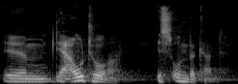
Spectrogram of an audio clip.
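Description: A male preacher giving a sermon, reading a humorous text aloud slowly and deliberately. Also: medium pitch, animated.

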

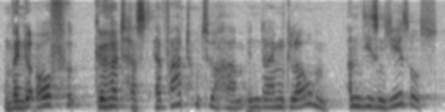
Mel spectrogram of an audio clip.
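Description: A man preaching a sermon, swinging from loud emphatic bursts to quiet asides. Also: high voice, a little fast, breathy edge. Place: church.

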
